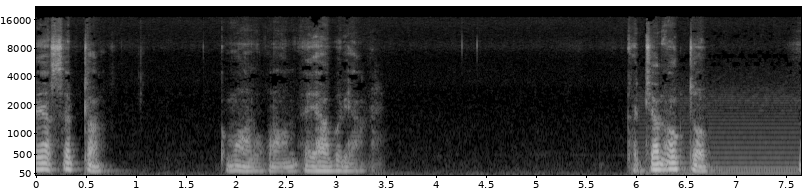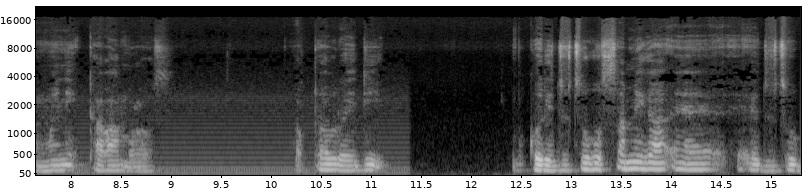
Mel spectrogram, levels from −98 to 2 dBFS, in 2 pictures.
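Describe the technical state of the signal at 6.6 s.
At 6.6 s a steady, raspy buzz sits about 20 dB below the speech. It runs from 5.92 s to 11.42 s, so this moment falls inside it. This is mains buzz: sharp switching spikes from a dimmer, rectifier or unshielded connection enter the signal twice per cycle of a 60 Hz supply. That spiky shape produces a dense series of 60 Hz harmonics stretching up into the kHz range, which gives the tone its gritty edge.

Underneath, the speech sounds swirly, smeared and hollow, with blurred consonant onsets and a watery texture that is worse than a single pass at a modest bitrate would give. The likely cause is generation loss, with the audio decoded and re-encoded about ten times through an AAC codec, which fits a chain at roughly 96 kbit/s. Each pass quantises on a shifted frame grid, so noise and spectral holes accumulate.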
